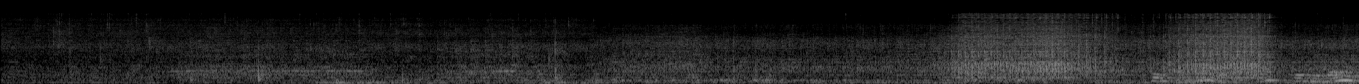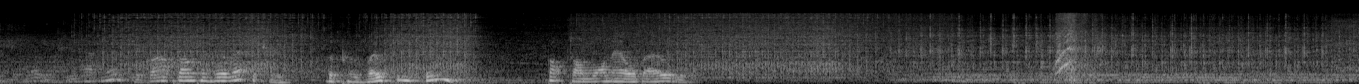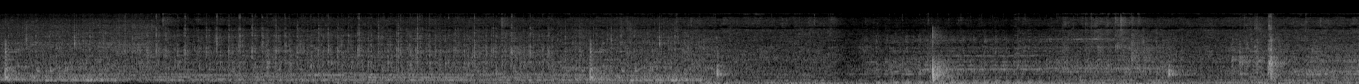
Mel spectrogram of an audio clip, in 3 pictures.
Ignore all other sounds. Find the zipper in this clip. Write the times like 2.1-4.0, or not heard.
24.1-24.8.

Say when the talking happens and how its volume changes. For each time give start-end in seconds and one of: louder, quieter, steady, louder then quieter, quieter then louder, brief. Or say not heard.
11.5-18.4 louder
19.1-20.5 brief.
